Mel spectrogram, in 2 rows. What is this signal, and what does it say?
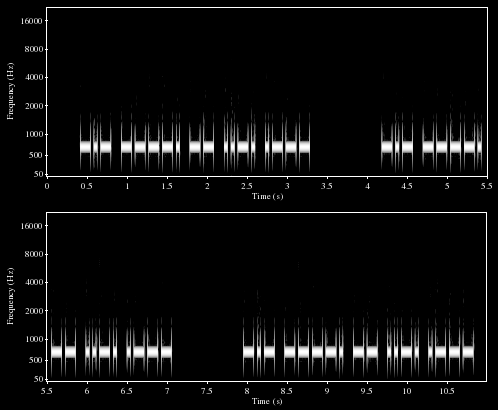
Morse code, heard as a keyed tone, about 27 wpm, 700 Hz. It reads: K9MFJ K9MFJ K9MFJ
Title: USA Call Signs - 5 Characters - Repeated 3x - 28wpm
